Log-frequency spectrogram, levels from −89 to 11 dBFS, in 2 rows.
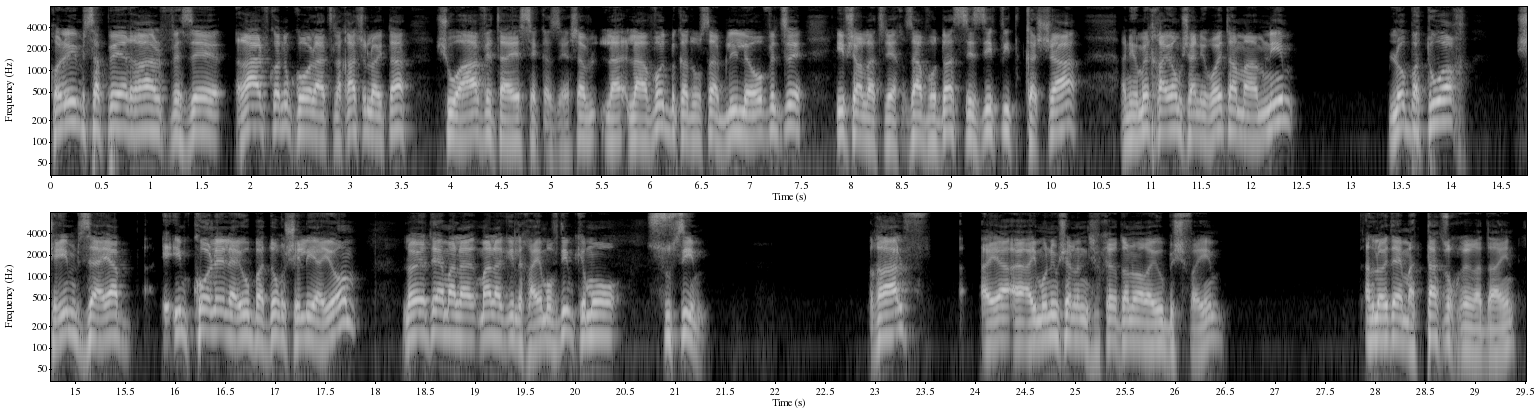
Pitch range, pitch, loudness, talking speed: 110-150 Hz, 130 Hz, -20 LUFS, 150 wpm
